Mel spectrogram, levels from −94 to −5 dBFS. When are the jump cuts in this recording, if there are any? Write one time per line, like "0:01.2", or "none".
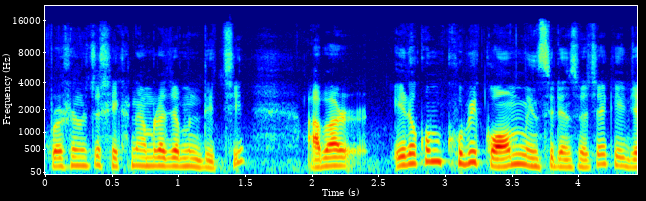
none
